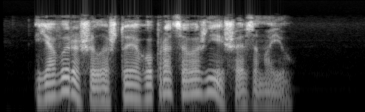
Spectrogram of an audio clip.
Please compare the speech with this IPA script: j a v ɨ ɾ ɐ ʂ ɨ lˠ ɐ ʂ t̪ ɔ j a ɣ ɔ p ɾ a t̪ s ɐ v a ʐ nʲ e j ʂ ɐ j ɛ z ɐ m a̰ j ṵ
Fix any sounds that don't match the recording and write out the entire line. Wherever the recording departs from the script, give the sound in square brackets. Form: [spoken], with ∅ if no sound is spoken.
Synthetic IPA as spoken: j a v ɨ ɾ ɐ ʂ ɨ lˠ ɐ ʂ t̪ ɔ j a ɣ ɔ p ɾ a t̪ s ɐ v a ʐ nʲ e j ʂ ɐ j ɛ z ɐ m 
